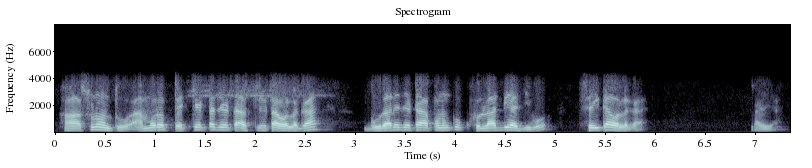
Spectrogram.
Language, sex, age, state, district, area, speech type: Odia, male, 60+, Odisha, Balasore, rural, conversation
